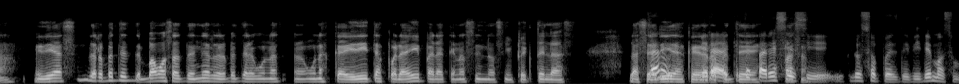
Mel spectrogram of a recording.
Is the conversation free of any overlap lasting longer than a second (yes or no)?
no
